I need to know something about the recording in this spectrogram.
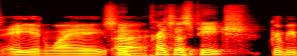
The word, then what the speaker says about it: Anya: I think I pronounced that right. Anya. It's Anya.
